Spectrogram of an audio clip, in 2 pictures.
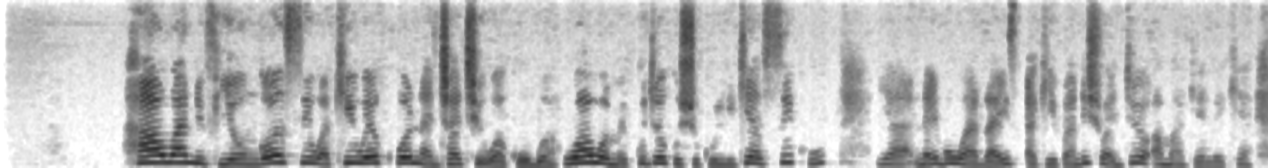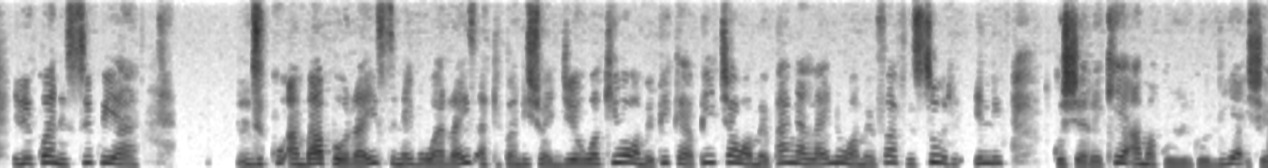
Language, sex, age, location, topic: Swahili, female, 25-35, Nakuru, government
